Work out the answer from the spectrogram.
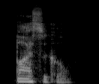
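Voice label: "bicycle", Australian English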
